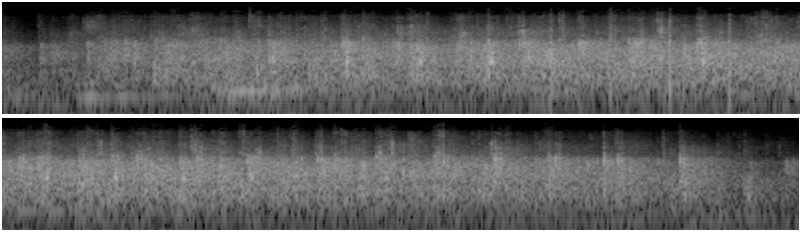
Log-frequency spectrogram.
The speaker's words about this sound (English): If you're a member of the board of directors for CSI, could you stand up so we could give you some applause as well?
